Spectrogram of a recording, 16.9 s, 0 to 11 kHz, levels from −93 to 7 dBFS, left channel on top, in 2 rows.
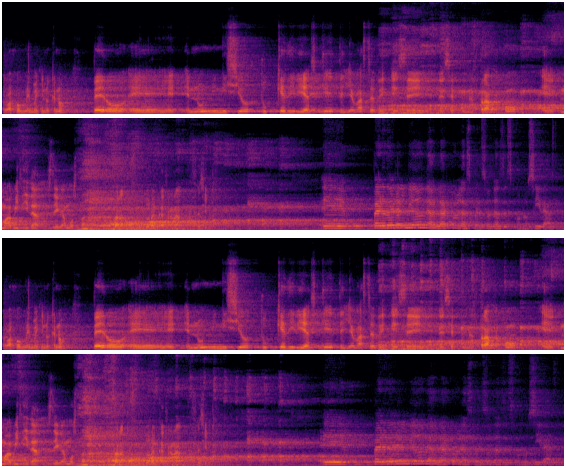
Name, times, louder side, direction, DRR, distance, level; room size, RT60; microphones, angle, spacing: voice 1, 0.0-7.7 8.0-11.7, right 1 dB, 5° right, 6 dB, 0.4 m, -32 dB
Laughter, 5.6-14.0, right 1 dB, 45° right, 2.3 m, -35 dB
voice 2, 13.2-13.6 14.0-16.7, left 1 dB, 70° left, 1 dB, 1.2 m, -35 dB
17.0 x 9.9 x 3.0 m, 2.9 s
head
